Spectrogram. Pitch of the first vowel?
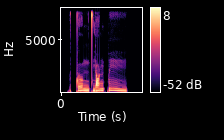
low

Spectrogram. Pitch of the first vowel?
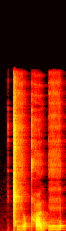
low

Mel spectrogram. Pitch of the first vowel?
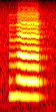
high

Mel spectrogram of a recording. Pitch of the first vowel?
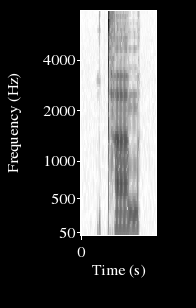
low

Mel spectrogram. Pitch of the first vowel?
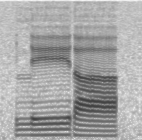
high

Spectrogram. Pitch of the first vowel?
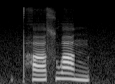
rising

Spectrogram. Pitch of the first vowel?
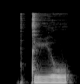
high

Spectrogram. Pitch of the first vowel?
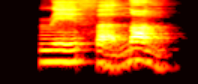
rising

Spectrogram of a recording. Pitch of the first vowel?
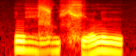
falling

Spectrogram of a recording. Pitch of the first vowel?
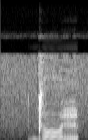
rising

